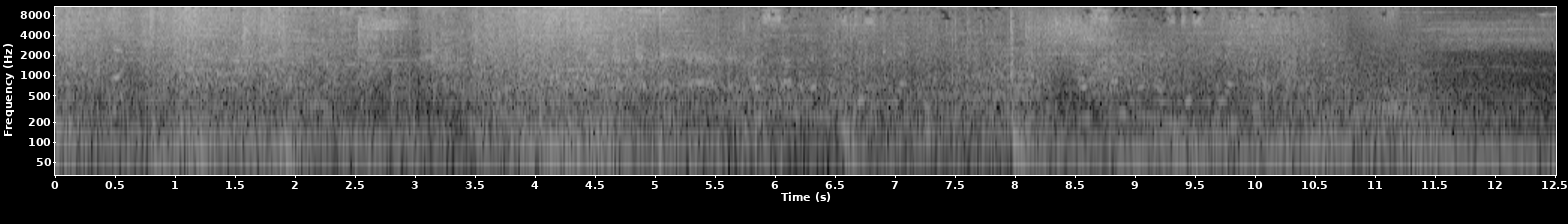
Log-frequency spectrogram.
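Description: Magic blasts, clashes and impacts crash in a fast video game battle.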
